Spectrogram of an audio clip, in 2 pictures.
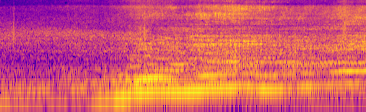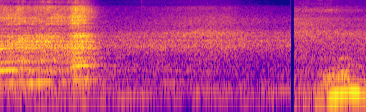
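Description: A muscle car accelerates hard, its engine roaring as it pulls away.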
